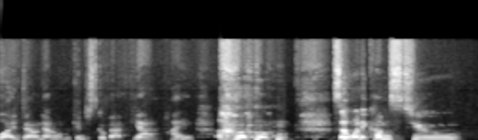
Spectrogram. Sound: chuckling

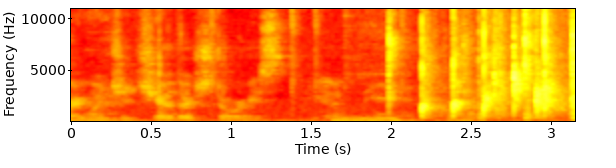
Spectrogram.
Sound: applause

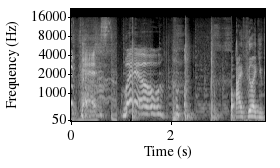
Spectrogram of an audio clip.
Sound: laughs

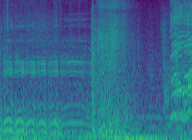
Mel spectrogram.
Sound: giggling

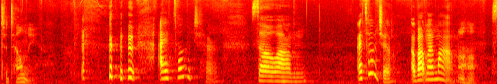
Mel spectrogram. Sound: laughs

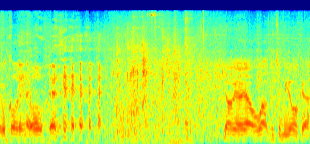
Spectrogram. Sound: laughing

